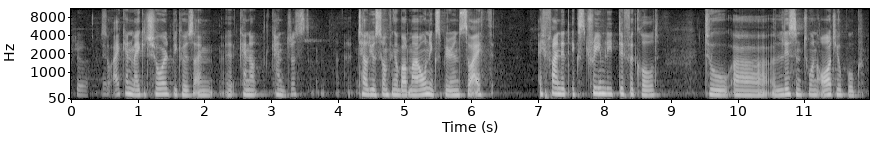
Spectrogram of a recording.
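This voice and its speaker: A woman's voice: fairly low pitch, steady tone, normal speed. A native German-speaking woman with a German accent, talking spontaneously as an academic on a discussion panel.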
